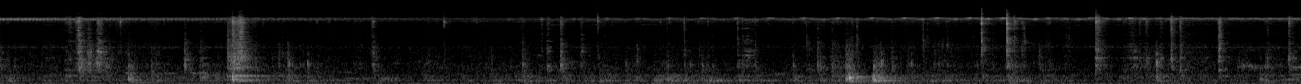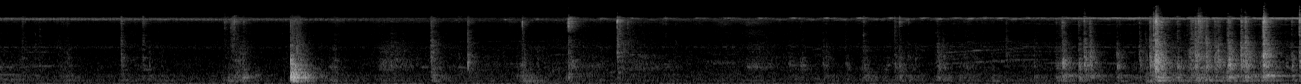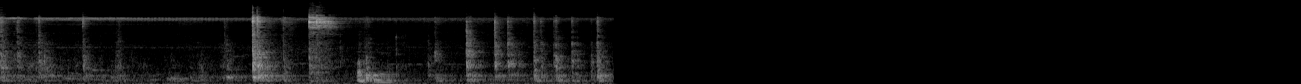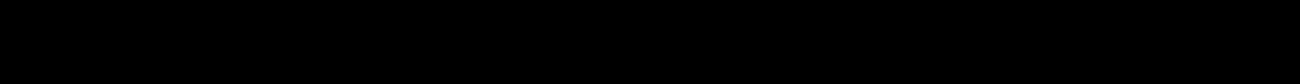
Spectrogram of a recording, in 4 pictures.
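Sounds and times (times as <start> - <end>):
steady high-pitched whine: 0.0 - 32.1.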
